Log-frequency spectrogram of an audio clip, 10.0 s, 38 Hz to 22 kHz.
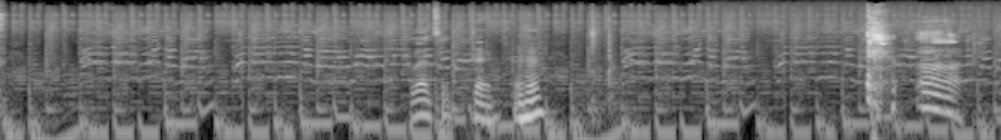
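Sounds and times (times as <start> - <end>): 
steady music: 0.0 - 10.0
speech: 4.1 - 5.6, 8.7 - 9.7
single sharp cough: 8.6 - 10.0
brief voiced throat-like sound: 8.7 - 10.0.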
